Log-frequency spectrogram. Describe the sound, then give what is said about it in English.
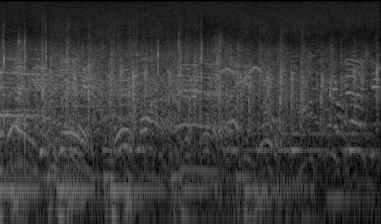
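Audience applause for the Shenandoah Cut-Ups band, a dense, steady patter of many hands clapping throughout, with crowd voices and chatter mixed in. “I wish you'd do me a favor and give the Shenandoah Cut-Ups a little hand of appreciation for the tremendous job they're doing. Would you make them welcome?”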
